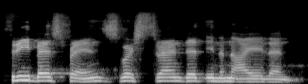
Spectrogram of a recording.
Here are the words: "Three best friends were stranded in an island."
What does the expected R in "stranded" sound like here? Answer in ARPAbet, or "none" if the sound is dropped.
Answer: R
